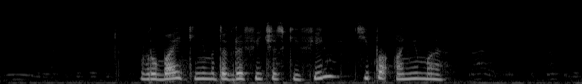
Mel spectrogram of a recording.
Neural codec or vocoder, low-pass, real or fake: none; 7.2 kHz; real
